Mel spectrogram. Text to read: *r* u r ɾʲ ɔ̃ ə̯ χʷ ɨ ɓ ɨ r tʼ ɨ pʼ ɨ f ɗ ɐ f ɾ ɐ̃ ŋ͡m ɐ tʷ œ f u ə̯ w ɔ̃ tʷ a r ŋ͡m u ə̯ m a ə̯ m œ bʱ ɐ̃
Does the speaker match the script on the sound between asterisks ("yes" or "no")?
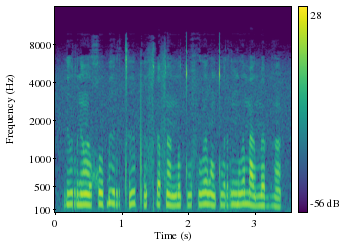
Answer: no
